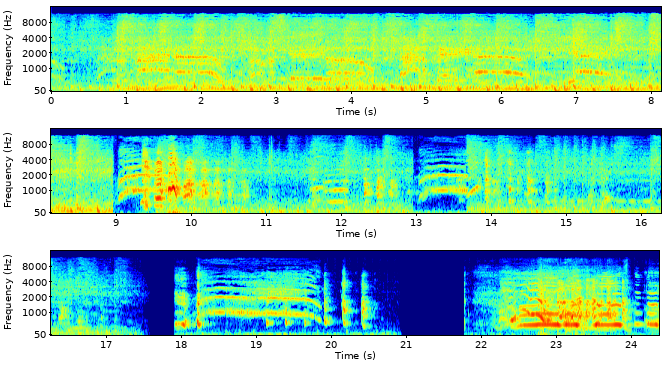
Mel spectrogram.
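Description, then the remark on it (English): A loud rock song plays while a goat's shrill, wavering screams cut in where the vocals should be, the music dropping out briefly between bursts of bleating. “I fucking love goats.”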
